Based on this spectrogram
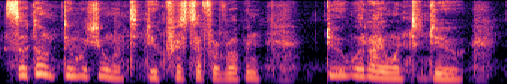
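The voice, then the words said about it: Winnie the Pooh character voice. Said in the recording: “my Winnie the Pooh impersonation.”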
